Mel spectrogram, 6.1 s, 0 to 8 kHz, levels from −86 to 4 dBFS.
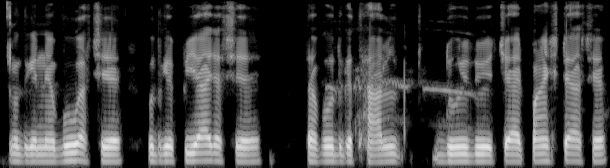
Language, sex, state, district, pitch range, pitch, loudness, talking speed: Bengali, male, West Bengal, Purulia, 125-130 Hz, 130 Hz, -15 LUFS, 145 wpm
